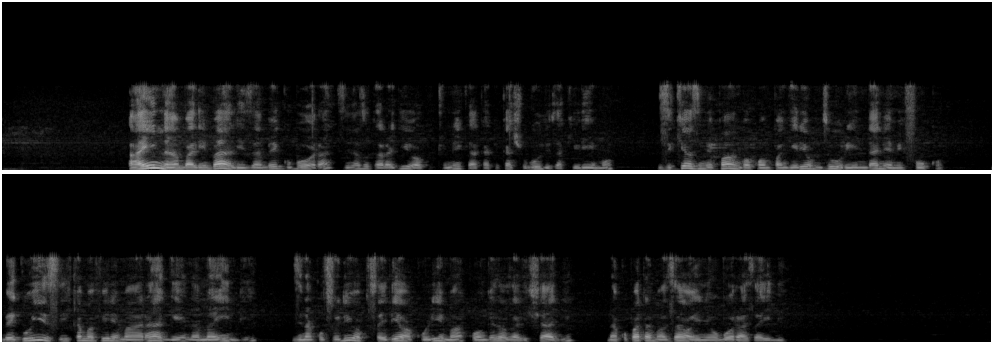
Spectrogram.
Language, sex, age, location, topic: Swahili, male, 25-35, Dar es Salaam, agriculture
